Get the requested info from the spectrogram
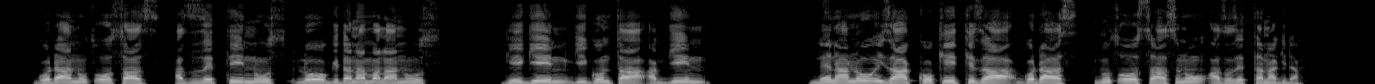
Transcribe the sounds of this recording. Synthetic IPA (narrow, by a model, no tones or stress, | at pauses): ɡɔd̪aːnʊt͡sʼo̞ːsːaːsɐzɐzɛt̪ːiːnːuːslɔːɡɪd̪ɐnɐmɐlɐnuːs | ɡiːɡiːnɡiːɡɔnt̪ːɐɐɡːiːn | nɛnɐnʊɪzaːkːɔkiːt̪ːɪzɐɡɔd̪aːs | nʊt͡sʼo̞ːsːaːsnʊɐzɐzɛt̪ːɐnɐɡɪd̪ɐ̰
